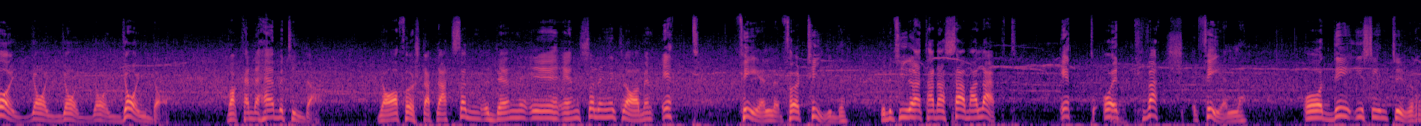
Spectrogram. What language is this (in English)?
Swedish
